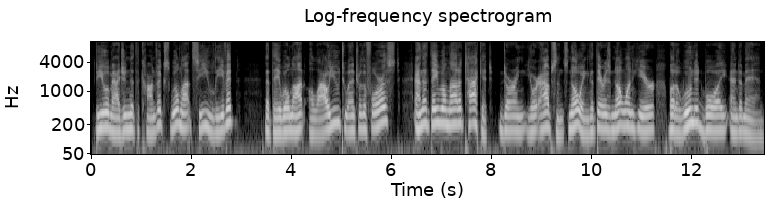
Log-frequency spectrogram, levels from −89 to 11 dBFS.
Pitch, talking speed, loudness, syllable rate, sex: 165 Hz, 205 wpm, -18 LUFS, 5.3 syllables/s, male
